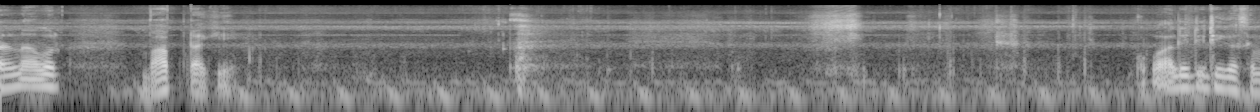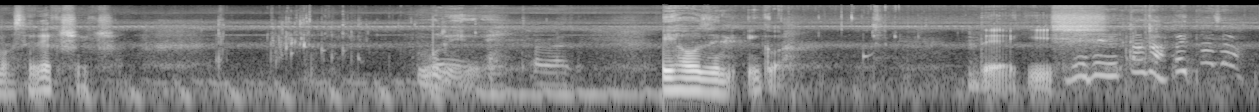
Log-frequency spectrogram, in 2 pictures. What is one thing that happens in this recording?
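Water splashes as a fish is lifted out of it.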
